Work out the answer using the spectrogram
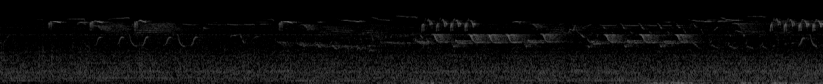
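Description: Blackburnian warbler: very high, thin, sibilant notes near the top of hearing, among other birds' whistled and trilled phrases over a steady low rumble.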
